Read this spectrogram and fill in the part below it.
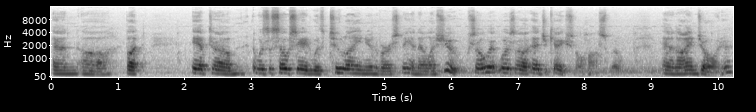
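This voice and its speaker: In a New Orleans accent, a woman speaks at a moderate pace in a medium pitch with ordinary pitch variation. Audible room echo surrounds her voice. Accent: New Orleans Southern US. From New Orleans, Louisiana. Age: 90s. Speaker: retired nurse. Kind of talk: oral history interview. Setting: at her home. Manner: halting, many restarts.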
